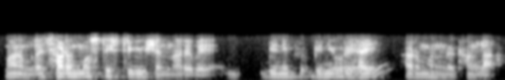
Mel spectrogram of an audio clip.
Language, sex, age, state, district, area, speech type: Bodo, male, 18-30, Assam, Kokrajhar, rural, conversation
